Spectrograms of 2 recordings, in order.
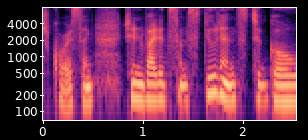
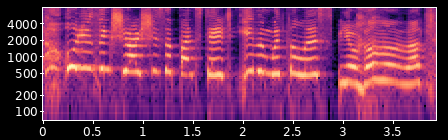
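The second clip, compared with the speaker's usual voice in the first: put-on much higher, fired-up mother defending her child; indignant mother. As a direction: tell off the judge like a protective mom. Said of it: "My mother ... is like".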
